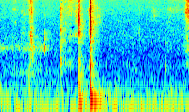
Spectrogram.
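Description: Paper tarot cards handled in the hand: faint sliding and soft ticks as one card is moved from the front of the deck to the back, the clearest pair of ticks about a second in.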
